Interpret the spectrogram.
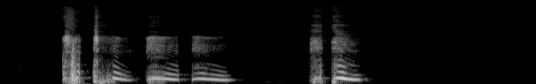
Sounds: Throat clearing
